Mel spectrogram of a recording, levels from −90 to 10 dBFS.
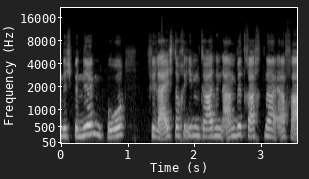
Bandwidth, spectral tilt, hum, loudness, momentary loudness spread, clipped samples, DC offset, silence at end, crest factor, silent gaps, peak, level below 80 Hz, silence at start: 11 kHz; -3.5 dB/octave; none; -25 LUFS; 7 LU; under 0.1%; under 0.1%; 0 s; 18 dB; none; -8 dBFS; -78 dBFS; 0 s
